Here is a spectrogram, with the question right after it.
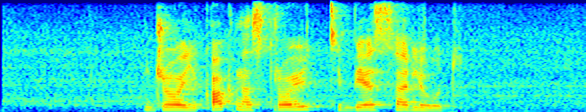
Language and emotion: Russian, neutral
